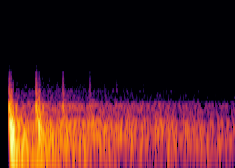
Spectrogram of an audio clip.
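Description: A sudden deep boom, followed by three fading echoes about a quarter second apart and a low rumble that dies away.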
